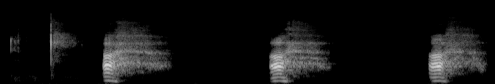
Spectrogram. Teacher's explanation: ہا کی آواز ختم ہو گئی ہے، کچھ ہوا ہے جو باقی ہے. اح، اس صفت کو ہمس کہتے ہیں.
